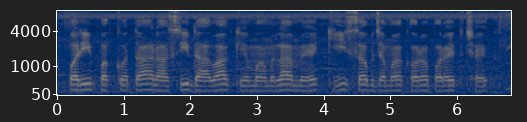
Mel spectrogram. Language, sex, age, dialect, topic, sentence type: Maithili, male, 18-24, Southern/Standard, banking, question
